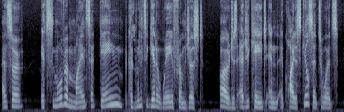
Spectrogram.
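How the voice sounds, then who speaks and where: A man's voice: a little high, a little mellow, no echo, clean studio sound. A man speaking at a conference, answering audience questions in a loose, conversational way, often checking in with the room. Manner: conversational, keeps checking in with "right?".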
